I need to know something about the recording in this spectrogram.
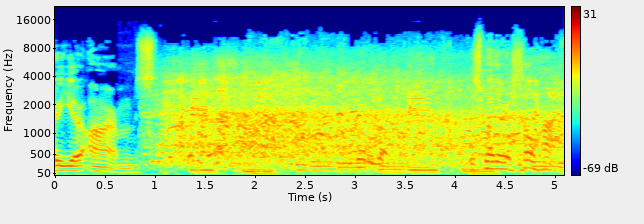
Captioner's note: laughter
